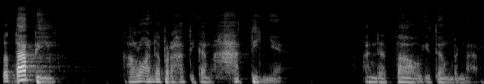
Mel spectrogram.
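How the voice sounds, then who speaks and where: A man preaching a sermon to a church congregation, animated and often slipping English phrases into his talk. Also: fairly low pitch, normal speed, husky. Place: church hall.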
